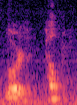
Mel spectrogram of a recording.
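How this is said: It is said softly, like a begging plea. She is humbly begging on her knees. The speaker calls it right. "I think it's like"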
